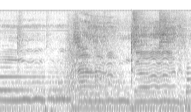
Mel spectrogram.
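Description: A woman singing live into a microphone with band accompaniment: long held notes with vibrato over sustained chords.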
